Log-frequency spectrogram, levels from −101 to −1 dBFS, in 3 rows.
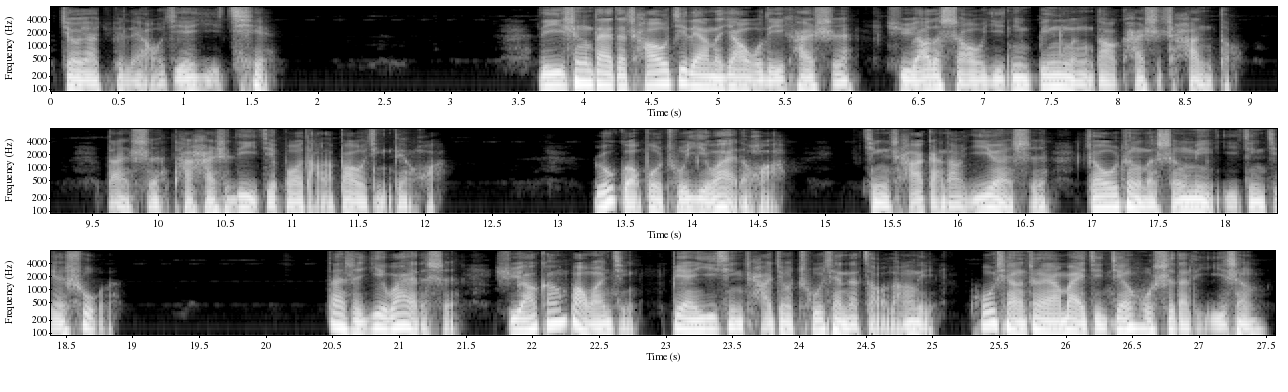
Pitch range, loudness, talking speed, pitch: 85-115 Hz, -14 LUFS, 235 characters per minute, 95 Hz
